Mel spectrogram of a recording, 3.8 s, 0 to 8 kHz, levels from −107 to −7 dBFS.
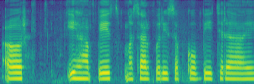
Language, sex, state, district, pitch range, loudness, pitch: Hindi, female, Delhi, New Delhi, 200-205 Hz, -18 LUFS, 205 Hz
